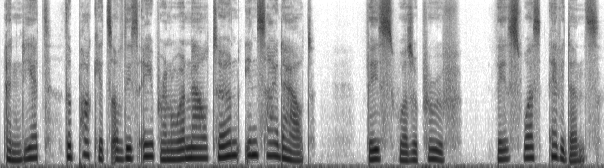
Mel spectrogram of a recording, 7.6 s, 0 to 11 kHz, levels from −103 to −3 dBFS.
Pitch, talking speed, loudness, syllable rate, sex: 195 Hz, 150 wpm, -20 LUFS, 4.6 syllables/s, female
